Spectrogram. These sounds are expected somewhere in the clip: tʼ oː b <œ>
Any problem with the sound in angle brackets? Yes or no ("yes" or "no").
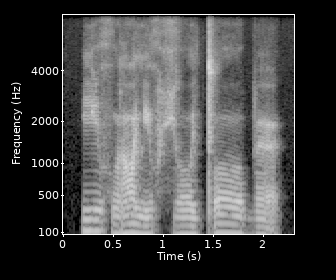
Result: no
